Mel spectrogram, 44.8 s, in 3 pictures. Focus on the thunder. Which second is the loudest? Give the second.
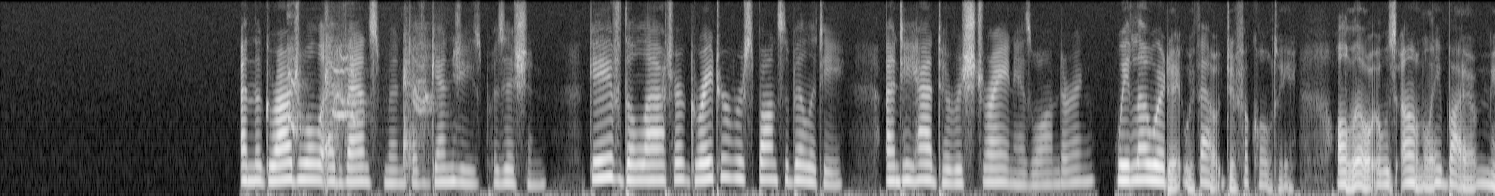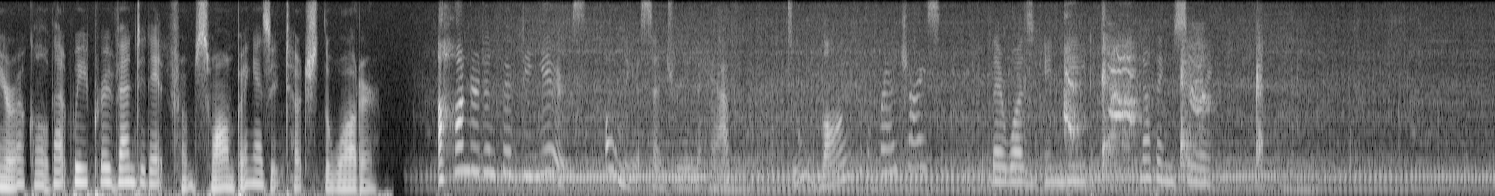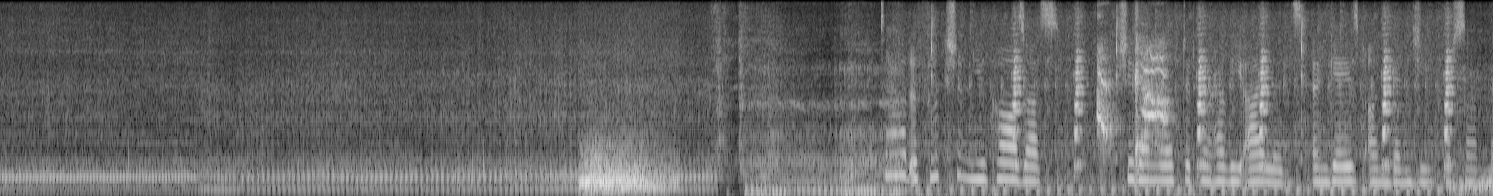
36 s.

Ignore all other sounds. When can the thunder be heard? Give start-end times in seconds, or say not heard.
15.6-18.3, 35.6-36.7.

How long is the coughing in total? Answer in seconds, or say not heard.
4 s.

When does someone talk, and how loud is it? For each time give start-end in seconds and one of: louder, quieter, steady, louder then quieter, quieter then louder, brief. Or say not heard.
2.4-27.1 quieter
38.7-44.7 steady.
